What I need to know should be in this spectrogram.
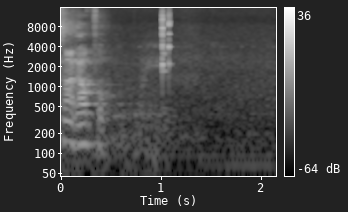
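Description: A short electronic interface chime sounds.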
